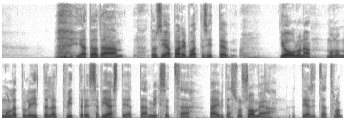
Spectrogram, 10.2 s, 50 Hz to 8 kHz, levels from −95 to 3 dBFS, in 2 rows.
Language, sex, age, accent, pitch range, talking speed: Finnish, male, 20-39, native, 110-125 Hz, 140 wpm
